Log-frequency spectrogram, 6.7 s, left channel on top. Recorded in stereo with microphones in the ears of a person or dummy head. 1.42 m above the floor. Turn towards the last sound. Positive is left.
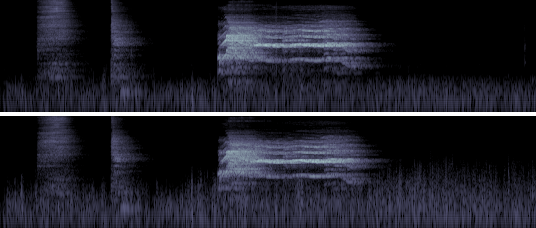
turn(degrees=60)  # may be behind; listen again after turning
